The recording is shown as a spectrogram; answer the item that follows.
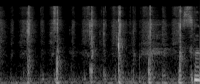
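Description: A deck of tarot cards being shuffled by hand: a rapid, uneven run of soft clicks and slaps as the cards slide over one another.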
